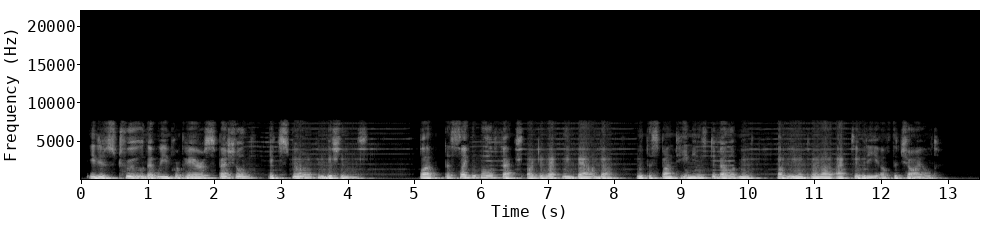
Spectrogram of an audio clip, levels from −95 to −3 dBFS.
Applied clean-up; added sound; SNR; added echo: neural separator model SepFormer DNS4.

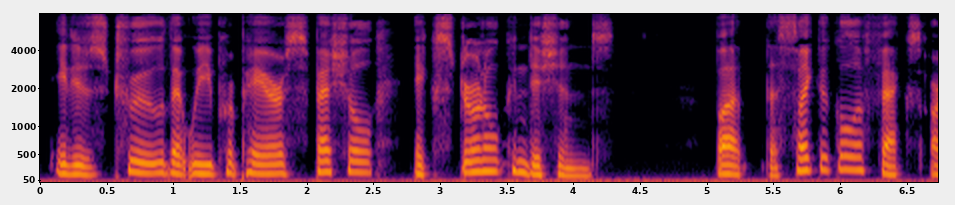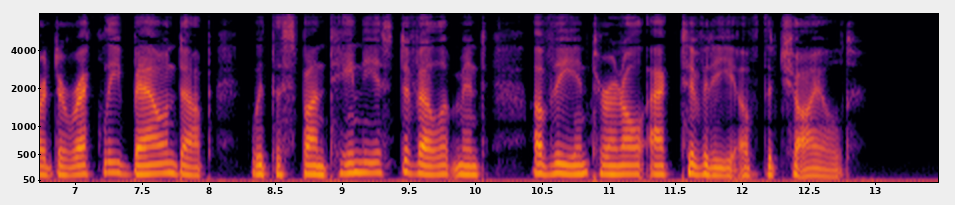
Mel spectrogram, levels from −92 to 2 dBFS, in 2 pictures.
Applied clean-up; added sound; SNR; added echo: none; none; none; none.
